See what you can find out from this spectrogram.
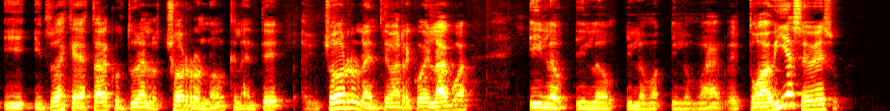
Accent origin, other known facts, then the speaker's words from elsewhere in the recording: Andagoya, Chocó, Colombia; vine de vacaciones, ya estaba haciendo el doctorado y llegué a Andagoya, mi pueblito.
